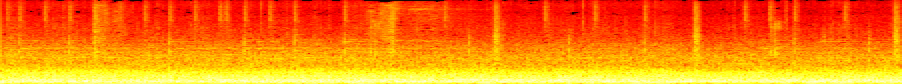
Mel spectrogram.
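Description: Steady drone of a car's tyres and engine at road speed, heard from inside the cabin, with faint scattered ticks over it.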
